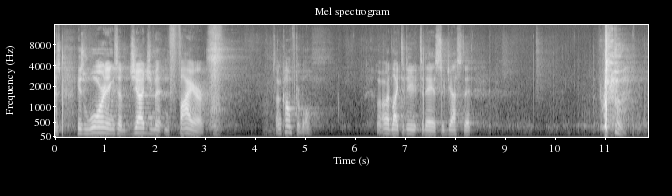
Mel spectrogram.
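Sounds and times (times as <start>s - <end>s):
speech: 0.0s - 3.3s, 4.4s - 5.2s, 6.4s - 8.4s, 11.2s - 11.5s
single sharp loud sneeze: 10.9s - 11.7s.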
